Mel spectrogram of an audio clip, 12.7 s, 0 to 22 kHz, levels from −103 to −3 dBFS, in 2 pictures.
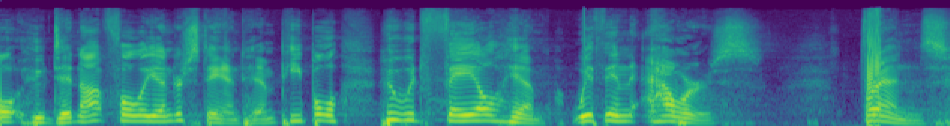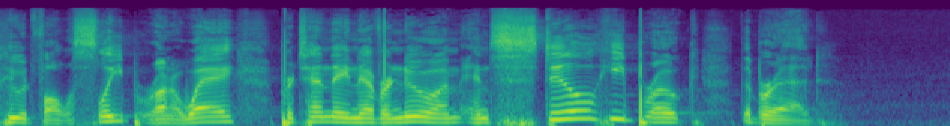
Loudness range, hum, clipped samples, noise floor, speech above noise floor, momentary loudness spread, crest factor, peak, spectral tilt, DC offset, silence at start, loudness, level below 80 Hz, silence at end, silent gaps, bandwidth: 3 LU; none; under 0.1%; -65 dBFS; 45 dB; 9 LU; 16 dB; -6 dBFS; -4.5 dB/octave; under 0.1%; 0 s; -21 LUFS; -46 dBFS; 0.85 s; none; 16.5 kHz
